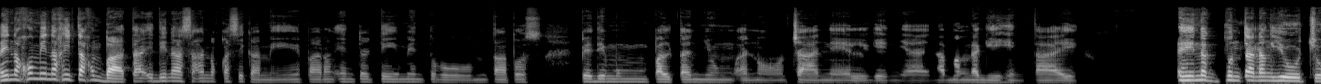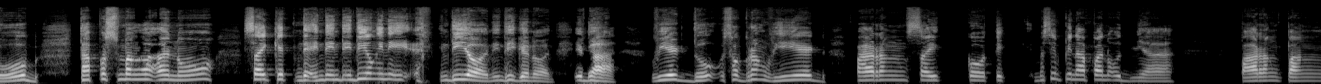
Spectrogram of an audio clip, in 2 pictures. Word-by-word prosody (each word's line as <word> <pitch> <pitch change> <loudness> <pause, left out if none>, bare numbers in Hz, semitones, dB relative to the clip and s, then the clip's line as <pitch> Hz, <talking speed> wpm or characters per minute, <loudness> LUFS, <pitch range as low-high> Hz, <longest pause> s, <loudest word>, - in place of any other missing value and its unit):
ay 195 - +5
nako, 220 +4 -1
may 260 -1 0
nakita 225 -3 +1
kong 205 -5 -10
bata, 145 0 +1
edi 155 +2 -9
nasa 155 -3 -4
ano 145 -1 -15
kasi 140 0 -8
kami 110 +1 -16
parang 115 +1 -16
entertainment 120 -1 -16
room 105 -2 -20
tapos 115 +1 -11 0.3
p'wede 135 -1 -9
mong 130 -1 -18
palitan 115 -1 -7
'yung 110 -1 -20
ano 100 -1 -17
channel 95 -1 -6
gan'yan, 90 -2 -14
habang 100 +2 -12
naghihintay, 95 -2 -10 1.1
eh, 195 0 +8
nagpunta 195 0 +2
ng 180 - +3
YouTube 165 +2 +1 0.5
tapos 225 +2 +5
mga 235 -2 +3
ano, 215 +4 -3 0.3
psychic 235 0 +6
hindi, 200 +2 +5
hindi, 225 - +5
hindi, 215 - +1
hindi 250 - +7
yung 260 - -2
ini 245 -1 +5 0.5
hindi 200 +3 +4
'yun 185 -7 +6
hindi 185 +4 -2
gano'n, 160 -7 -2 0.3
iba 170 -6 +3 0.4
weirdo, 190 -1 0
sobrang 220 +2 -4
weird 195 +2 -2 0.3
parang 205 +1 -1
psychotic, 195 -1 -6 0.3
kasi 265 +7 -6
'yung 230 - -21
pinapanood 220 -6 -5
niya 150 -1 -11 0.7
parang 175 +2 -2
pang 170 -1 -4
160 Hz, 125 wpm, -19 LUFS, -, 1.1 s, eh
